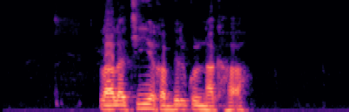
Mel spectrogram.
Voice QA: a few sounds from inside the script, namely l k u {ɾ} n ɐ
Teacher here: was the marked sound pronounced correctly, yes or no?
no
